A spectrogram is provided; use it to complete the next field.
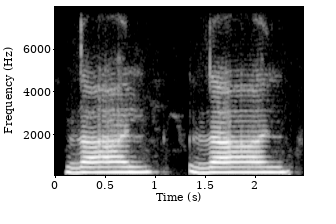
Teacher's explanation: زبان کی نوک اوپر والے دو دانتوں کے کنارے سے لگے گی جا کے، تو وہاں سے ہی ہم زال کو بھی ادا کریں گے۔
